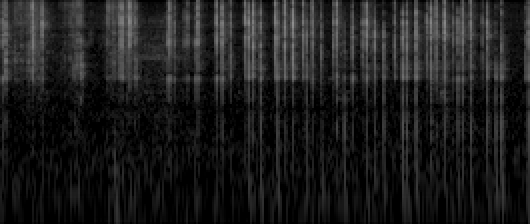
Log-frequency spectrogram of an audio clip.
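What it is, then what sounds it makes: Milk chocolate bar tapped and scratched with nails. Long black nails scratch and tap across the squares of an unwrapped piece of solid milk chocolate bar with fruit pieces. The result is a quick, uneven string of sharp, dry clicks mixed with crisp, crinkly scratching. It is quiet and bright, with almost no low end and no ring after each tap.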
